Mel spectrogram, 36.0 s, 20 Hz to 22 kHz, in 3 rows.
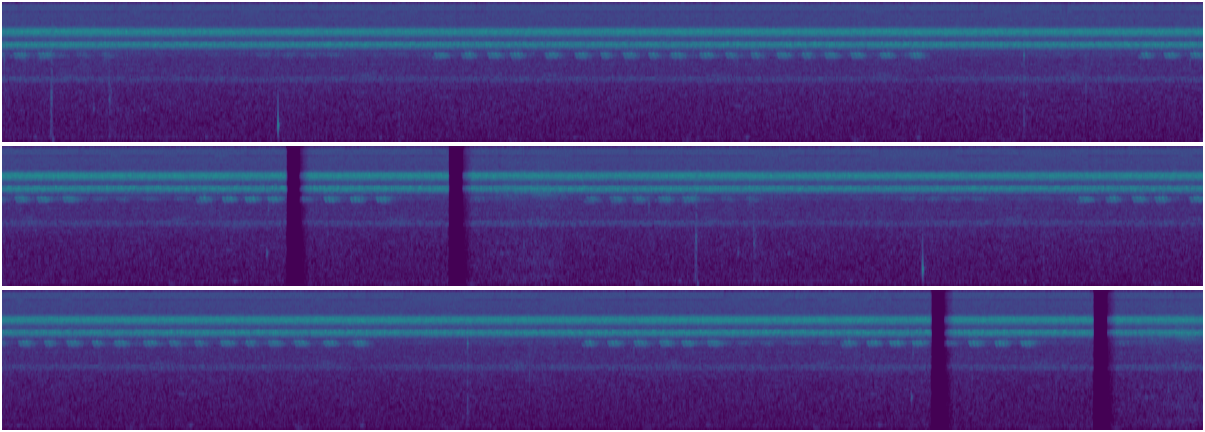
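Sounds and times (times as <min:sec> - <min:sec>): crickets chirping: 0:10.2 - 0:36.0.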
